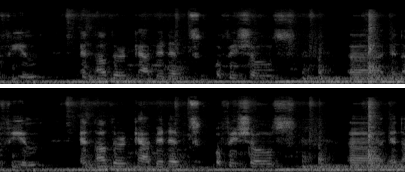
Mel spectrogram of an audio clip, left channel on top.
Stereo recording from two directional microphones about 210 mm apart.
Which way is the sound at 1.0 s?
25° right (ahead or behind).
